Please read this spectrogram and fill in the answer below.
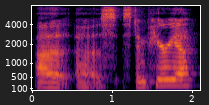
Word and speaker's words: Stamperia: the most beautiful papers, Stamperia, I believe is how it's pronounced.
